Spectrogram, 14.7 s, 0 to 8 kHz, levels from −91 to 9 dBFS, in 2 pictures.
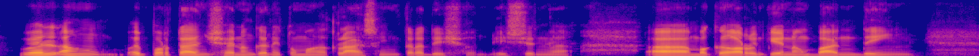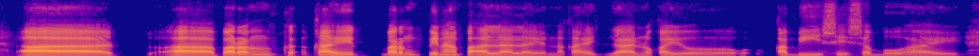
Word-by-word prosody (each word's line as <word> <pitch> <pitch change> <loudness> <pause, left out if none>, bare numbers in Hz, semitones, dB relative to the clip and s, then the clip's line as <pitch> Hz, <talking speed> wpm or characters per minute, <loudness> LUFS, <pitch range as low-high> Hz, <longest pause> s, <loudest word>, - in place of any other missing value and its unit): Well, 175 +1 +3
ang 170 -1 -1
importansya 125 -6 0
ng 110 -1 -8
ganitong 105 -1 -7
mga 100 -1 -6
klaseng 95 0 -3
tradisyon - - -8
is, 95 - -14
'yon 90 -5 -11
nga, 80 -1 -11 0.6
ah, 100 -2 +6
magkakaroon 115 +2 +1
kayo 110 -1 +2
ng 100 -1 -6
bonding 95 -4 -2 0.6
at, 100 -3 +6 0.3
ah, 110 -2 +4
parang 140 +2 +2
ka - - -5
kahit 130 -1 +2 0.2
parang 140 -1 0
pinapaalala 110 -8 0
'yon 90 -1 -11
na 85 - -12
kahit 100 -2 -6
gaano 100 -1 -4
kayo 90 -3 -7 0.3
ka-busy 110 -1 -5
sa - - -8
buhay 90 -3 -9
105 Hz, 125 wpm, -23 LUFS, 95-115 Hz, 0.6 s, ah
